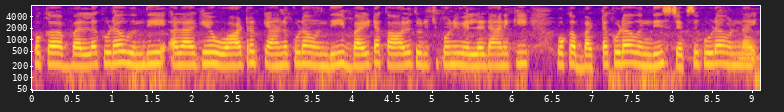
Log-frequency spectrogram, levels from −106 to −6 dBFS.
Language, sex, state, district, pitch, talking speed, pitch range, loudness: Telugu, female, Andhra Pradesh, Sri Satya Sai, 225 Hz, 130 wpm, 215-235 Hz, -16 LUFS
